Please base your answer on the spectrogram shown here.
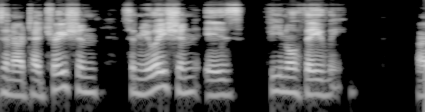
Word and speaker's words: phenolphthalein: our titration simulation, is phenolphthalein. All right, and that's one of those words that sounds nothing like it's spelled. Phenolphthalein is an acid-base indicator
